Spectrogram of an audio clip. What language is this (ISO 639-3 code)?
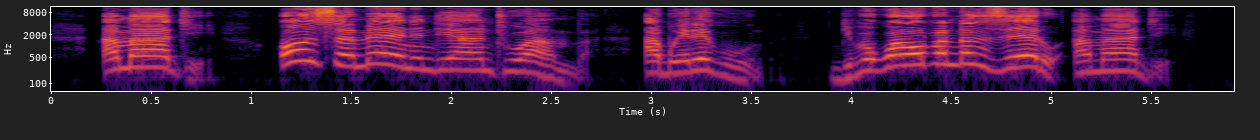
nya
